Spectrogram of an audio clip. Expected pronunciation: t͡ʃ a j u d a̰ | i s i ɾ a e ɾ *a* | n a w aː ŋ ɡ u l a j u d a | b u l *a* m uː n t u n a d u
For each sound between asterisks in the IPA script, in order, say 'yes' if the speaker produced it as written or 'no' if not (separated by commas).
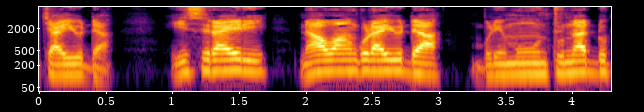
no, no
